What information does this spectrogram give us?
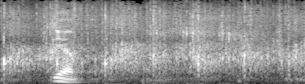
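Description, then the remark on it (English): An audience applauds with a steady, dense patter of clapping throughout, and a brief voice rises over the clapping near the start like a short cheer. “A deserved round of applause”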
